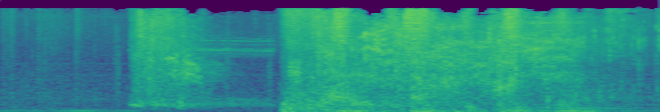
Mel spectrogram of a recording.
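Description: A magical whoosh bursts out loudly.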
